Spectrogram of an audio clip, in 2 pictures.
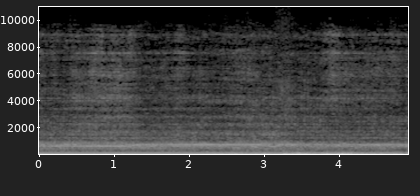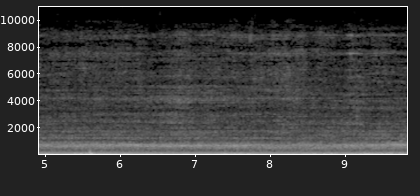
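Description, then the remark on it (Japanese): A steady, loud mechanical drone with a strong low hum from a Kyoto City fire department aviation unit helicopter carrying medical supplies, landed on the deck of the escort ship Hyuga, continuing without a break. No one talks. “はい、医療物資を持った隊員の方がヘリコプターから降りてこられました。”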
